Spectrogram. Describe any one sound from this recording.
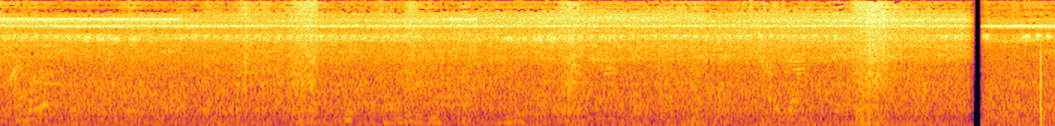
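A plastic tarp rustles and crinkles.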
